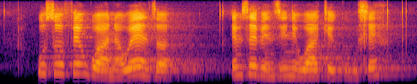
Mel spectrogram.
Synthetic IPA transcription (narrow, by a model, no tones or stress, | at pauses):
usɔfɛŋɡʱwanawɛnd͡zʱa | em̩sɛɓend͡zʱiniwakʰɛk̬uːɬɛ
